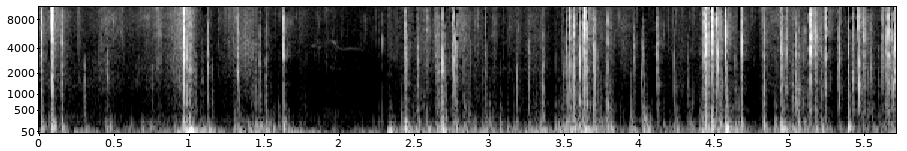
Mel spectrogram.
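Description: Gloved fingertips scratch, rub and crinkle a loose, clear plastic protective film lying over the black panel of an audio mixer. A dense, close-up crackling rustle with sharp crinkly snaps runs throughout, over soft low thumps where the film presses against the panel, with a brief quieter lull midway.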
